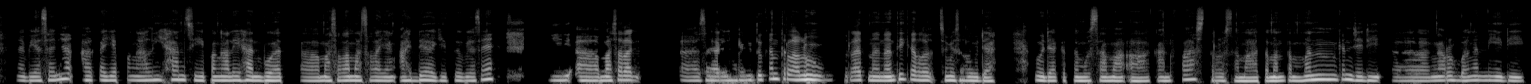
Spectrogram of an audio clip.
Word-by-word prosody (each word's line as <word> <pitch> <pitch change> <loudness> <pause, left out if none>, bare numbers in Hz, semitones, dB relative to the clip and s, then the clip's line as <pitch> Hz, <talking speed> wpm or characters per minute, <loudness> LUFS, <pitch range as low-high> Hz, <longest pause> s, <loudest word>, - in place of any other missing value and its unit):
Nah, 190 - -8
biasanya, 195 +7 -1 0.2
eee, 195 - -1
kayak 190 -1 -2
pengalihan 195 +2 -1
sih, 195 -3 -2
pengalihan 185 0 +2
buat, 175 -1 +2 0.2
eee, 170 -1 -2
masalah-masalah 180 +1 +1
yang 175 - -4
ada, 180 +2 +1
gitu, 175 +1 -4
biasanya 175 +8 -1 0.6
di, 190 0 -2
eee, 180 -2 0
masalah, 180 +3 +1 0.5
eee, 180 -2 -6
sehari-hari, 185 +1 -1
itu 210 - 0
kan 255 +1 +1
terlalu 215 -3 +5 0.2
berat. 195 +1 -4
Nah, 185 - +3
nanti 180 +5 +3
kalau 195 -4 +1
semisal 185 -1 0
udah 160 -2 0 0.4
udah 175 -2 +2
ketemu 170 0 0
sama, 170 -1 +1
eee, 160 -2 -1
kanvas 220 +8 -3
terus 170 -1 -5
sama 160 0 +4
teman-teman, 175 +7 +4
kan, 225 +1 +1
jadi, 180 -4 +1
eee, 165 -1 -7
ngaruh 185 +1 0
banget 185 +2 0
nih, 190 -1 0
di, 170 -1 0
185 Hz, 170 wpm, -23 LUFS, 175-195 Hz, 0.6 s, terlalu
